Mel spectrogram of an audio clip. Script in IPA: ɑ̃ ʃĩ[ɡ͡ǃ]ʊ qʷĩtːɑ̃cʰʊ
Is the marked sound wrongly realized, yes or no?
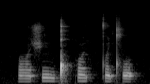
no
